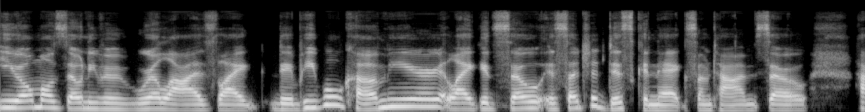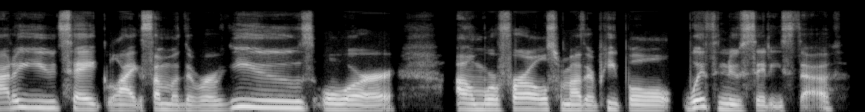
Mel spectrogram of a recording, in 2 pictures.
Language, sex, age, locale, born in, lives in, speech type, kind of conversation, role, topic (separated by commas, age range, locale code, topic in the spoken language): English, female, 40-44, en-US, United States, United States, conversation, unstructured, none, How do you like to explore a new city?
